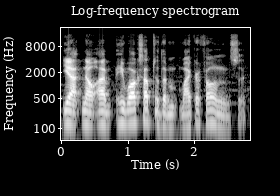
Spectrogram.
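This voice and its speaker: Brief: male tabletop player, casual and deadpan, faint music behind. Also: medium pitch, a little fast.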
